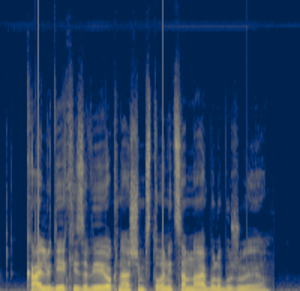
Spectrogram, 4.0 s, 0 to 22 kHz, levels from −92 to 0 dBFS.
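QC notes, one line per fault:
0.51 s (before "ljudje ki zavijejo k"), 2.17 s (after "ki zavijejo k našim") and 3.30 s: dropped buffer (overrun). Each is a jump where the speech skips ahead by about 10 ms. Likely the buffer was overwritten before it was read.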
